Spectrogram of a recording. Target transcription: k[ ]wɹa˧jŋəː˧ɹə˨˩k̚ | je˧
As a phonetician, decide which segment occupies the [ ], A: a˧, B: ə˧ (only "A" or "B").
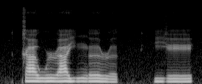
A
